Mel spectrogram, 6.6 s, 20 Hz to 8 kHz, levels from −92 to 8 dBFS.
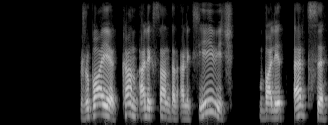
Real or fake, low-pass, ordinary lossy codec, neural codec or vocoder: real; none; none; none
